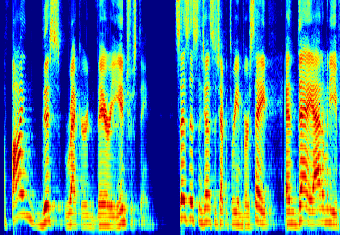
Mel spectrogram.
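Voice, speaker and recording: Animated preacher with a bright voice. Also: male voice, medium pitch. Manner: animated, emphatic, quick asides and repetition. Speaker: pastor. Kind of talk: sermon. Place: church stage with screen.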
